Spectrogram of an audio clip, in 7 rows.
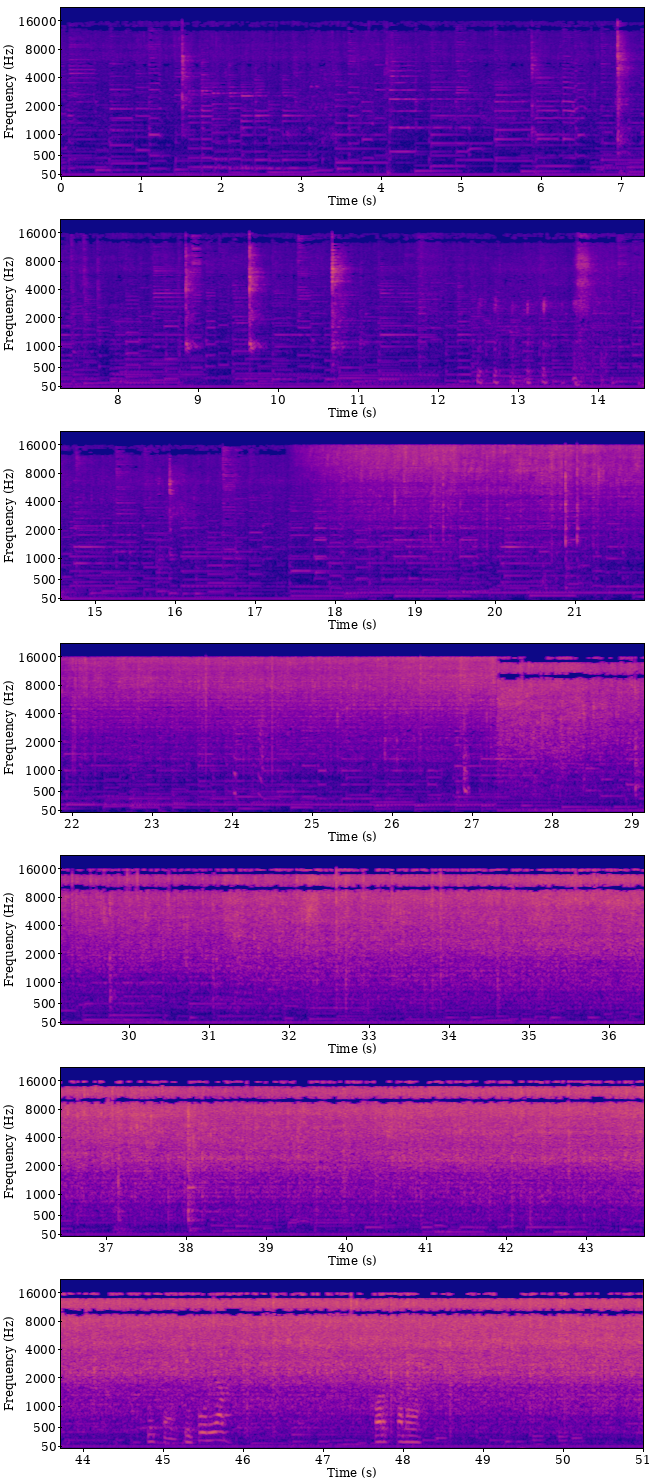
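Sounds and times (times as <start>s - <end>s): pork sizzling in a frying pan: 17.2s - 51.0s.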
